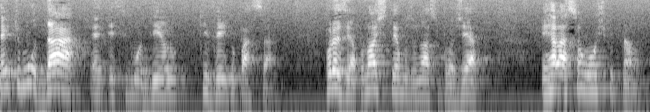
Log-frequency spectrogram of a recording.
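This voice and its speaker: Audible room echo around a fairly slow pace and lively intonation. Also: man. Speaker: lawyer and party president. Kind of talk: TV interview.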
